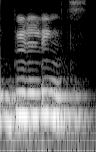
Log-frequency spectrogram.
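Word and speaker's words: buildings: बल डिंग बिल्डिंग्स बिल्डिंग्स देखिए बिल्डिंग्स में यू जो है य यू जो है नहीं पढ़ा जाता है इसीलिए बिल्डिंग्स पढ़ते हैं लेकिन लोग को तो समझ में आए बिल्डिंग क्यों नहीं पढ़े बिल्ल्डिंग भाई यू को नहीं पढ़ना है बिल्डिंग्स बिल्डिंग्स हां ब्राइड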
